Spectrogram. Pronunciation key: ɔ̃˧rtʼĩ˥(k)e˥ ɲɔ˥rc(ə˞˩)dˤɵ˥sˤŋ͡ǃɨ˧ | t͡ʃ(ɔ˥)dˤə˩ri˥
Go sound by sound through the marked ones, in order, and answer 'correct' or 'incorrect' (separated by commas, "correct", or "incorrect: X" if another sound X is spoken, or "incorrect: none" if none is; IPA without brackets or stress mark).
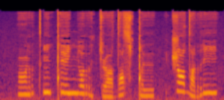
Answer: incorrect: ǃ, correct, correct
